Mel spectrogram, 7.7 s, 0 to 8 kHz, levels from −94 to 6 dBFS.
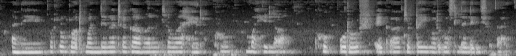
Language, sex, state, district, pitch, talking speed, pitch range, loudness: Marathi, female, Maharashtra, Chandrapur, 245 Hz, 115 wpm, 240-250 Hz, -16 LUFS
